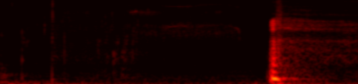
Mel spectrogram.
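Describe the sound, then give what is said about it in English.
A faint, high-pitched squeaking of a water bottle being handled, with thin drawn-out squeals followed by a sharper crinkly thump near the end. No one speaks. “That was her water bottle.”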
